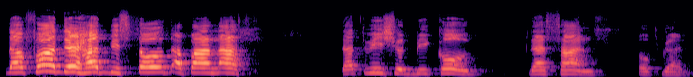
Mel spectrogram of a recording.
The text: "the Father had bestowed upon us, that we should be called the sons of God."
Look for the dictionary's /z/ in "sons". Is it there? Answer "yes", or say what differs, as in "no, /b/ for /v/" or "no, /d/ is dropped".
no, /s/ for /z/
